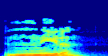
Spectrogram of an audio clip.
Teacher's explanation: will you need 跟 an 形成个连音， an 弱化成 n 这个发音，就变成 needn will you need andwant， will you need andwant，听核心词汇 to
